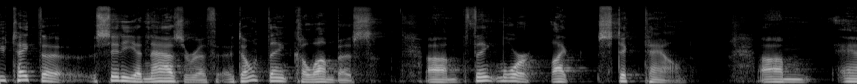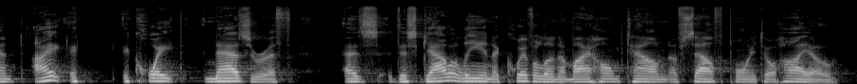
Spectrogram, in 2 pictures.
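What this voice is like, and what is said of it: Appalachian southern Ohio accent. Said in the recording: “Very strong Appalachian culture. You could probably tell that already by my accent.”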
